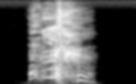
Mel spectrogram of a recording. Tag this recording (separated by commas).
Respiratory sounds, Sneeze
